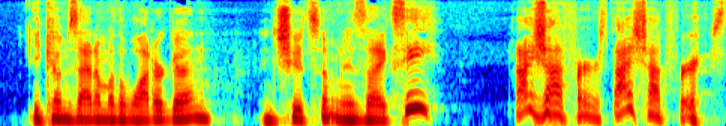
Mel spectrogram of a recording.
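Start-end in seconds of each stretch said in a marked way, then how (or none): 2.7-4.9 high, crazy, nutty comic voice. Acting out a scene from an imagined movie: Adam Sandler voice. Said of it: "In that Adam Sandler kind of way".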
